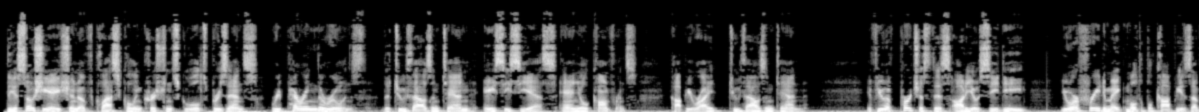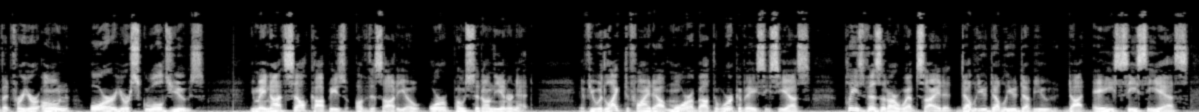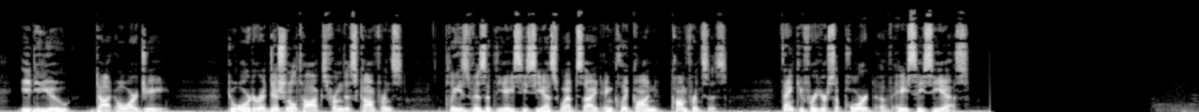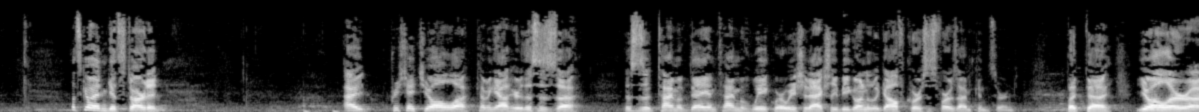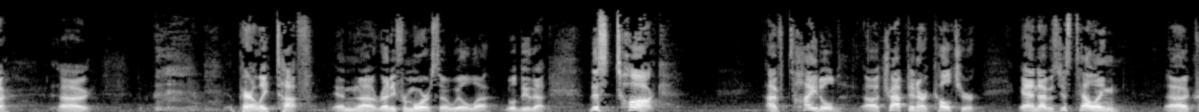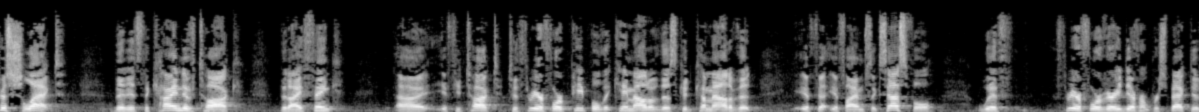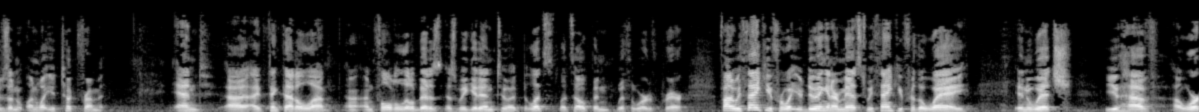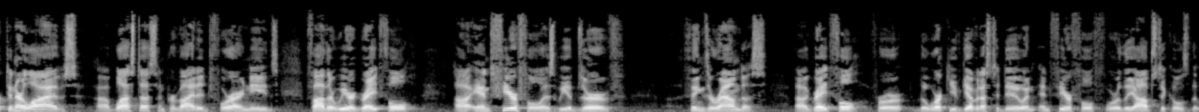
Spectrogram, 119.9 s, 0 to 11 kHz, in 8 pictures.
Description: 2010 Foundations Talk | 0:55:35 | All Grade Levels, Culture & Faith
